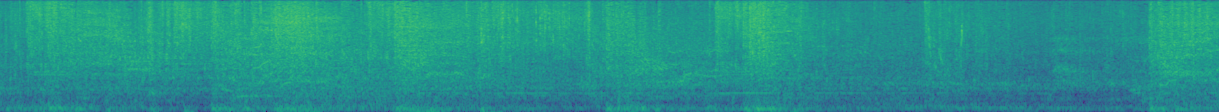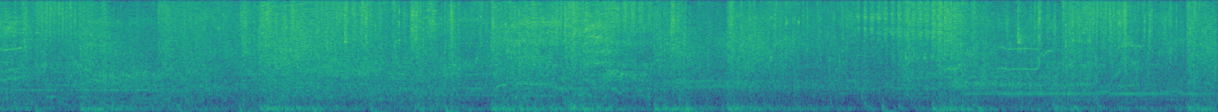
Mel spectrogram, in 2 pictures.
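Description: Hek shotgun firing rapidly in the video game Warframe, a dense run of overlapping blasts and impacts with game effects and a low rumble underneath, continuous and loud throughout.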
